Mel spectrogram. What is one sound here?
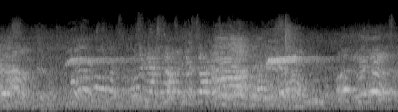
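A referee's whistle blows in two short sharp blasts.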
